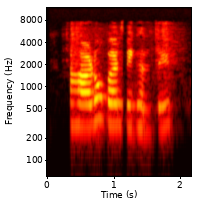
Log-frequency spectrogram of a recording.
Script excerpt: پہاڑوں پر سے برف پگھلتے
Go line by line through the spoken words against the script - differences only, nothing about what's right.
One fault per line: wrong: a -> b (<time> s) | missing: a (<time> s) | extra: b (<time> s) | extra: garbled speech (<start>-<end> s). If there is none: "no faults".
missing: سے برف (1.1 s)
